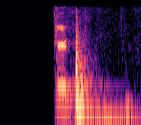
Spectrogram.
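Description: A heavy metallic thump lands over a steady mechanical hum of a dumpster truck working outside the door during a legislative committee meeting, the low rumble carrying on afterward.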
